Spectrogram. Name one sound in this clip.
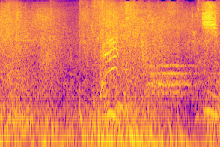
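A blade slashes through flesh with a wet splatter.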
